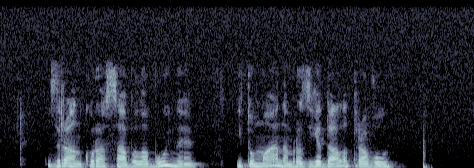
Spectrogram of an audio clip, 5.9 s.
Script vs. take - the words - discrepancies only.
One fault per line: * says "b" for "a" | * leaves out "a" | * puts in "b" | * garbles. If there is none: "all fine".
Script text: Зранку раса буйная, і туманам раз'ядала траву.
* puts in "была"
